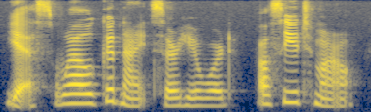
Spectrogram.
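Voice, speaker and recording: A woman voicing a girl princess about to turn fourteen, speaking politely and quietly. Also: mid-range voice, a little fast, no echo, clean studio sound, close to an everyday voice. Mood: amused. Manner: subdued, polite.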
